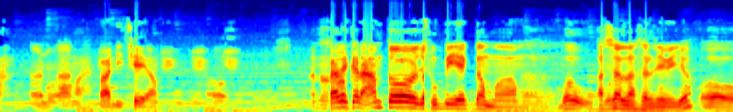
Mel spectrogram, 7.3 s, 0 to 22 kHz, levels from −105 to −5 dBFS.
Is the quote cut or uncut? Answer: cut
